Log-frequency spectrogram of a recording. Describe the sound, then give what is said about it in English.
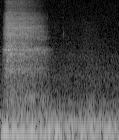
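A deep breath is drawn in, a soft airy rush lasting about a second. It fades into a faint, steady low hum. “Take a deep inhale, fill your belly up.”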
